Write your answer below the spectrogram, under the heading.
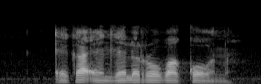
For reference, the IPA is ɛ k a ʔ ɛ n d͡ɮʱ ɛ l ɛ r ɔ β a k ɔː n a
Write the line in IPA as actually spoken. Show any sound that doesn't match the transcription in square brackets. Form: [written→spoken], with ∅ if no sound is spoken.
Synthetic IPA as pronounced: ɛ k a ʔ ɛ n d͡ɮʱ ɛ l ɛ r ɔ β a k ɔː n a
